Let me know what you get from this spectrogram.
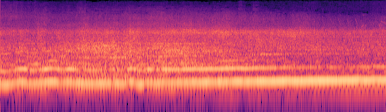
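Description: Honda Civic Type R rally car's four-cylinder engine held at high revs as the car accelerates out of a corner. Its note is steady and loud, and its pitch rises slowly as the car pulls away.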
